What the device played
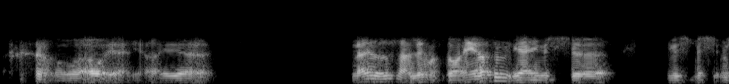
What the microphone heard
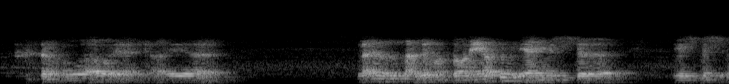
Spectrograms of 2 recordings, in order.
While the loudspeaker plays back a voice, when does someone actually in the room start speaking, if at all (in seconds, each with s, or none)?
none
